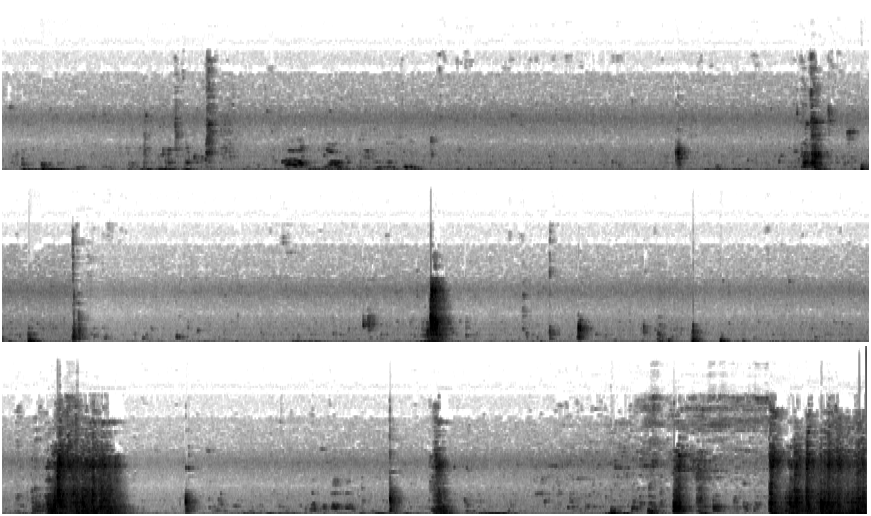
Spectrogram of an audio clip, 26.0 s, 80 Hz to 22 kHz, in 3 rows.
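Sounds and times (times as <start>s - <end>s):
faint low engine hum: 0.0s - 25.9s
rock pouring into truck bed: 23.9s - 25.9s.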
